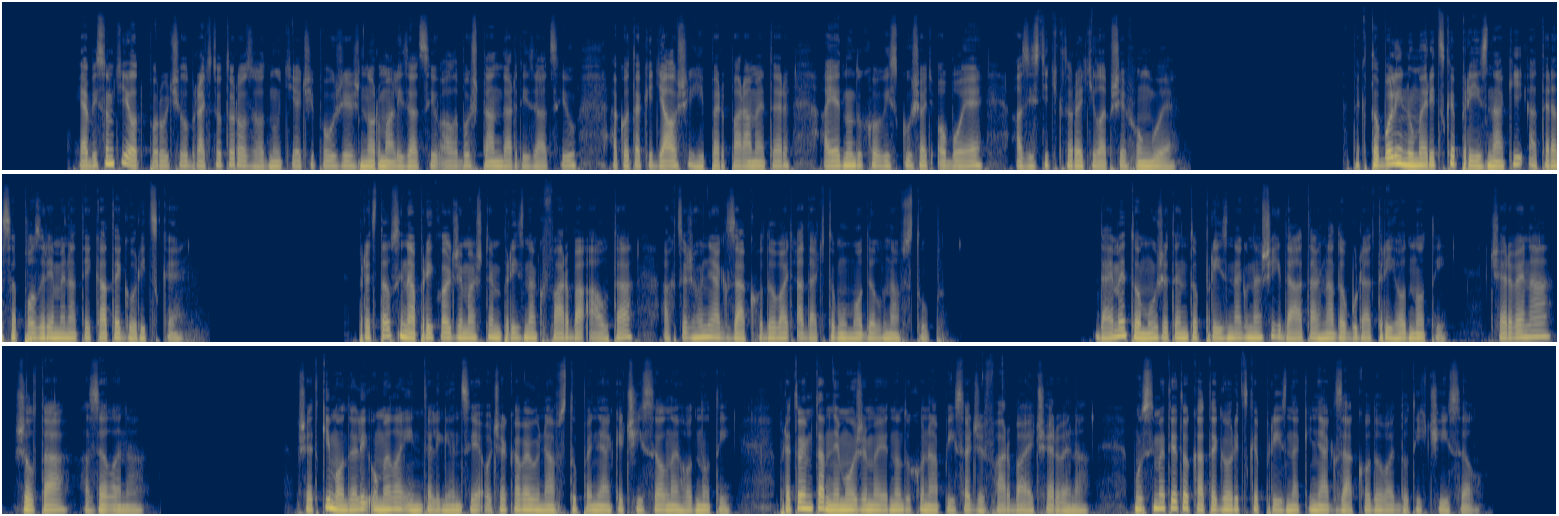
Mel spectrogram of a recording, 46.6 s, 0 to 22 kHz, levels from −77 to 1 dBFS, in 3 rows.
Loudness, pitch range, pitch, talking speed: -25 LUFS, 110-130 Hz, 120 Hz, 135 wpm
